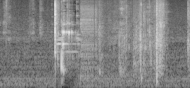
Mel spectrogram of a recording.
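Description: Small needle packets and cases being handled in a cardboard box: a sharp click with a brief ringing clink about two-thirds of a second in, and another click near the end.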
